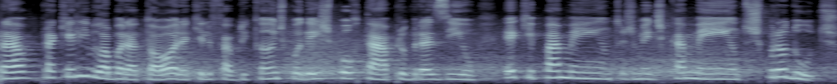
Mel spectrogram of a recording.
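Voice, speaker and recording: Over noticeable background noise, a woman with fairly high pitch talks at a moderate pace with ordinary pitch variation. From Rio de Janeiro, Brazil. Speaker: pharmacist. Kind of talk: casual interview.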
